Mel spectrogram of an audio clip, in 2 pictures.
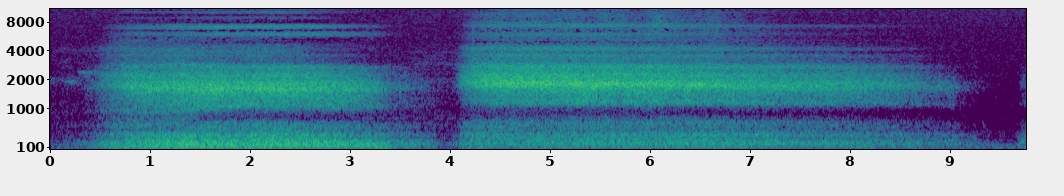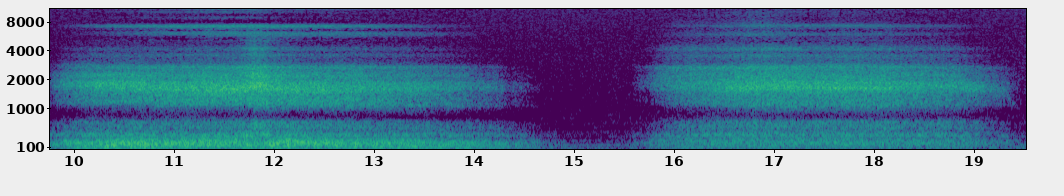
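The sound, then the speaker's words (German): Slow ujjayi breathing through the nose with the tongue tip against the back of the palate: four long, rushing breaths alternate in and out with short pauses, each with a steady ocean-like hiss. No one speaks. “In der Ujjayi-Atmung legst du jetzt die Zungenspitze hinten an den Gaumen und atmest hörbar durch die Nase ein und aus.”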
